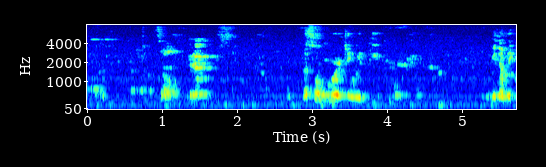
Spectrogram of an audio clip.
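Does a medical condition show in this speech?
No.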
